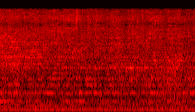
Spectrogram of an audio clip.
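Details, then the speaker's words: Whirlpool HE top-load washer, like-new, draining after wash: steady low pump hum with water rushing through, even and unbroken, draining fast; normal drain pump operation. "the ride is started draining the water out here drain it nice and fast"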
